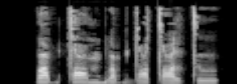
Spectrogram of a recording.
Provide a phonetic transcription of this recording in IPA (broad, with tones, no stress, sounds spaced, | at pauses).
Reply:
ʌ˧ b tˤ o˧ m b ɯ˧ b dˤ u˩˧˩ tˤ a˩˧˩ l t ɯ˧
